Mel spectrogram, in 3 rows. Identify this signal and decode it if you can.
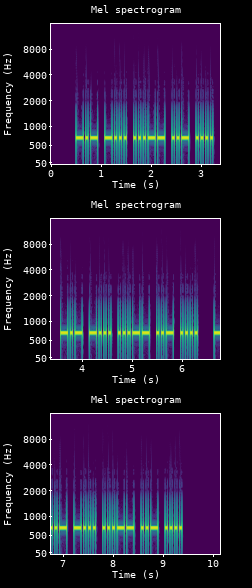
Morse code, heard as a keyed tone, about 25 wpm, 700 Hz. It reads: KB3UH KB3UH KB3UH
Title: USA Call Signs Repeated 3x 25wpm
